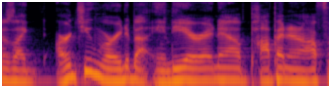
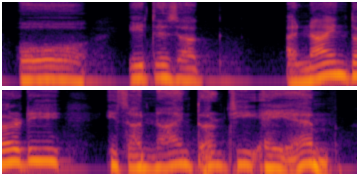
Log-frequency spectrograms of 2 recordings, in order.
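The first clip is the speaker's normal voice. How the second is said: very slow, overdone, exaggerated Korean accent. Imitating how Koreans answer what time it is, imitating a Korean accent. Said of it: "I feel like Koreans they".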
